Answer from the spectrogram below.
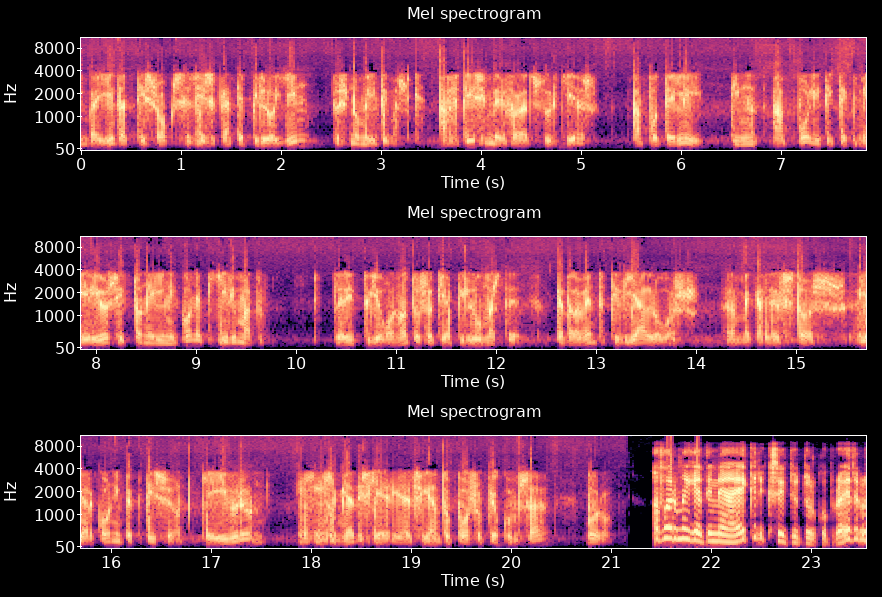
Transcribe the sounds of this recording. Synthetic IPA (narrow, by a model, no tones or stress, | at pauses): imbɐʝiðɐt̪iso̞ksisiskɐt̪e̞pilo̞ʝint̪usino̞milit̪imɐsɐft̪iːsimbe̞ɾifo̞ɾɐt̪i̥st̪uɾciɐs | ɐpo̞t̪e̞li | t̪inɐ̰po̞lit̪it̪e̞kmiɾio̞sit̪o̞ne̞liniko̞ne̞pi̥çiɾimɐt̪o̞̥n | ðilɐðit̪uʝe̞ɣo̞no̞t̪oso̞t̪iɐpilumɐst̪e̞̰kɐt̪ɐlɐve̞net̪eo̞t̪iðʝɐlo̞ɣo̞sme̞kɐθe̞st̪o̞sðiɐɾko̞nipe̞pt̪ise̞o̞̰nce̞ivɾeon | eeçimɲɐðisçe̞ɾḭɐ̰e̞t͡siʝɐnɐt̪o̞po̞so̞pço̞ko̞msɐ | bo̞ɾo̞̰ | ɐfoɾumeʝɐt̪ine̞ɐe̞kɾiksit̪ut̪uɾkopɾoe̞ðɾu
